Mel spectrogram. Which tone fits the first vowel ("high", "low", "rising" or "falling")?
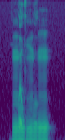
high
